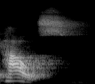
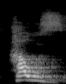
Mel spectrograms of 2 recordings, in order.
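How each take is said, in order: First: The word ends with a hissing s sound. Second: The word ends with a buzzing z sound. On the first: The speaker calls it right. "This is s" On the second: The speaker calls it wrong. "We don't change it into z"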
